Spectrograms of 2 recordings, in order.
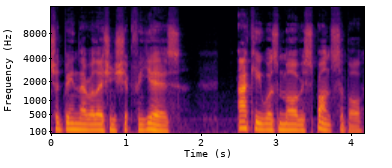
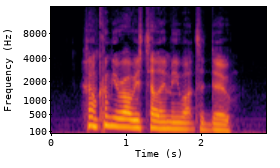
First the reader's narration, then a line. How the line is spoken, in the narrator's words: Kiva laughed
